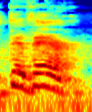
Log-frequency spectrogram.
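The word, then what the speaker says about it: דבר: dipping on the napkin disease de ver that's how you say it in hebrew there were many incurable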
